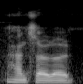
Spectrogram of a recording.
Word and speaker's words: Han Solo: han Solo oh yeah how you pronounce it han Solo I know you American viewers joking yeah han Solo that's how he pronounced in England mate so yeah her mouth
